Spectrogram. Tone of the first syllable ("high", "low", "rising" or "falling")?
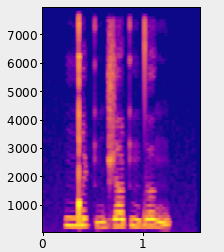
falling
